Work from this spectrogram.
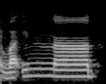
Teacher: نون الف مد زبر نا، 3 الف کی مقدار اسے کھینچ کر پڑھیں گے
